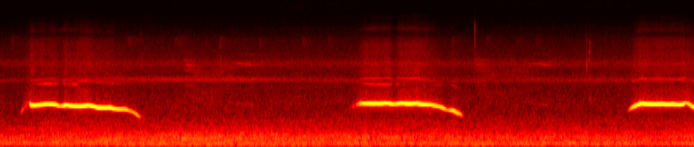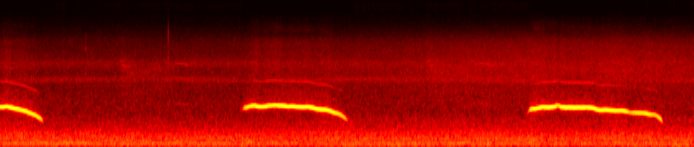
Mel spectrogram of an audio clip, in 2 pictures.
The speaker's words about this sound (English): Screech owls can be quiet sometimes. They're not always full volume.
